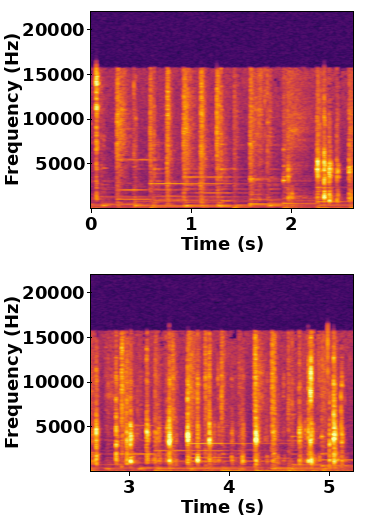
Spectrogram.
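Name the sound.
typing a password on a computer keyboard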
